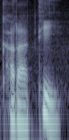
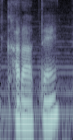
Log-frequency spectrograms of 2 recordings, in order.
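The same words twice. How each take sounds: First: It is said in Okinawan pronunciation. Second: It is said in standard Japanese pronunciation. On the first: "in Okinawa it's um, karate" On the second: "in standard Japanese it's karate"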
